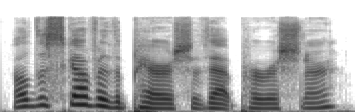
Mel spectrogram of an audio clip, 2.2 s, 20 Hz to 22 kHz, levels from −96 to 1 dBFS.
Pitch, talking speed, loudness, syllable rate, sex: 200 Hz, 190 wpm, -18 LUFS, 6.6 syllables/s, female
